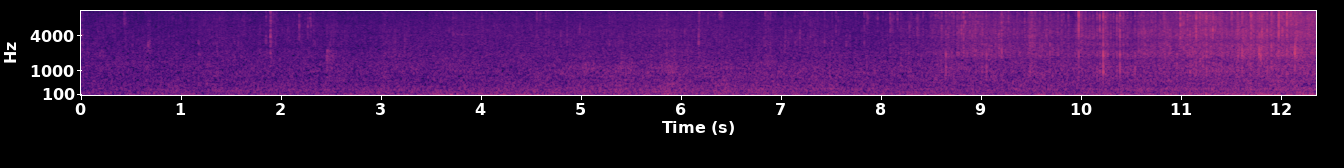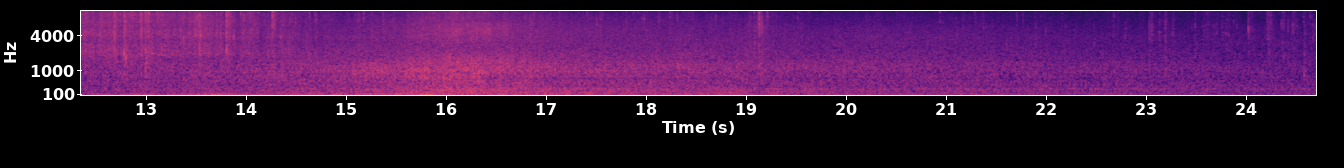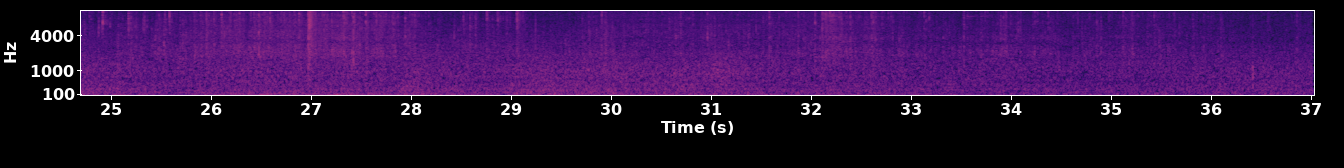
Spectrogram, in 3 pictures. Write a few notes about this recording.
windy night, small flags of a nearby toyshop fluttering in the wind, someone warming up the motor of his car, taxis, passers by, the city, the country & me: february 1, 2013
